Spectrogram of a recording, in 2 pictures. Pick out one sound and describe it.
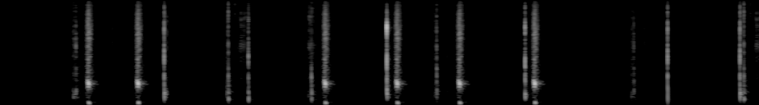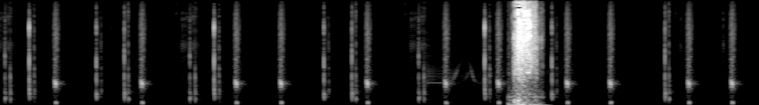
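Short soft thumps of a game character jumping repeat in quick bursts.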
